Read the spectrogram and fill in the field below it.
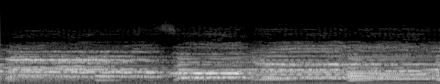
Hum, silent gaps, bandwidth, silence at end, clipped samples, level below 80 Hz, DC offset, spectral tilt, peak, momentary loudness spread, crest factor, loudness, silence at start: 60 Hz at -50 dBFS; none; 6.4 kHz; 0 s; under 0.1%; -48 dBFS; under 0.1%; -6 dB/octave; -4 dBFS; 5 LU; 14 dB; -17 LUFS; 0 s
